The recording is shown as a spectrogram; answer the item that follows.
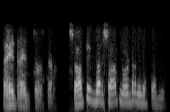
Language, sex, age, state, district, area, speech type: Kannada, male, 18-30, Karnataka, Gulbarga, urban, conversation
